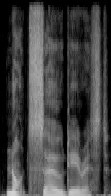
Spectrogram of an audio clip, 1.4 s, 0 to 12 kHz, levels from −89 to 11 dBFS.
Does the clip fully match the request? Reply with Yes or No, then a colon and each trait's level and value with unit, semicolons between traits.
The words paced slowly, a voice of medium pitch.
Yes: slow, 130 wpm; medium, 150 Hz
